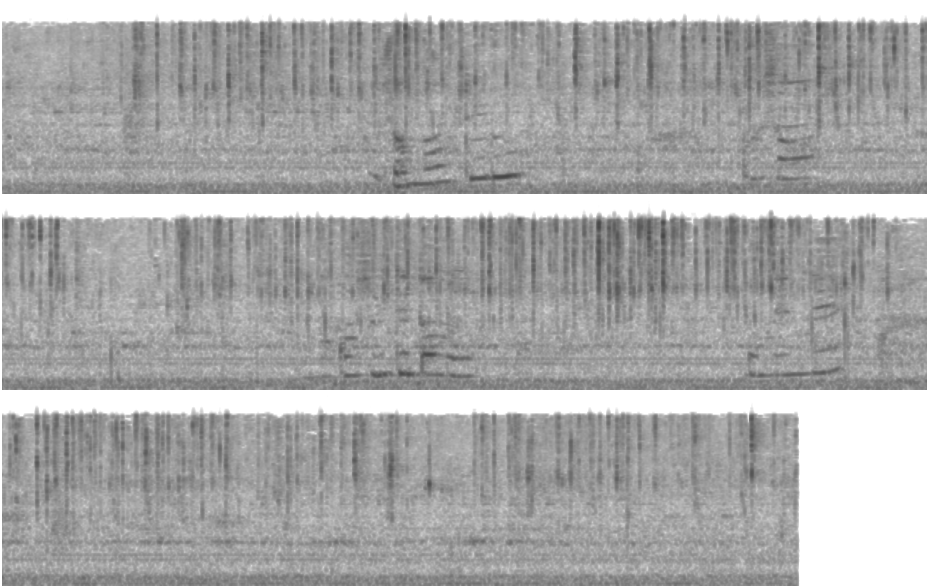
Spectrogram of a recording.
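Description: An otter chews food with crunchy, wet clicks.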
